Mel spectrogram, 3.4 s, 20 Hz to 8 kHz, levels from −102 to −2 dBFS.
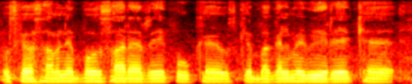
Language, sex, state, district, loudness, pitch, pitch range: Hindi, male, Jharkhand, Ranchi, -17 LUFS, 115 Hz, 110-115 Hz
